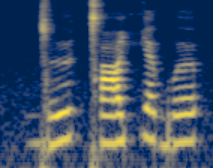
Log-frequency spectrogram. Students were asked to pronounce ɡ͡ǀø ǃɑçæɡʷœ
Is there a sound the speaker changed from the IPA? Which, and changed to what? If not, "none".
ǃ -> ǀ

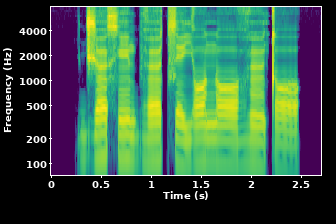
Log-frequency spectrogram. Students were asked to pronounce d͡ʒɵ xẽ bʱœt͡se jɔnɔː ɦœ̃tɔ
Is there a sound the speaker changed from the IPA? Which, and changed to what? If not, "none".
ɵ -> œ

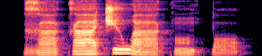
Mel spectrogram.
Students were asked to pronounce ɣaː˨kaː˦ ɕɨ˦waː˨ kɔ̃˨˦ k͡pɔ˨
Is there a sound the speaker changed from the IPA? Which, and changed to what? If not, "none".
ɕ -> t͡ʃ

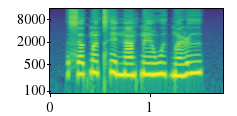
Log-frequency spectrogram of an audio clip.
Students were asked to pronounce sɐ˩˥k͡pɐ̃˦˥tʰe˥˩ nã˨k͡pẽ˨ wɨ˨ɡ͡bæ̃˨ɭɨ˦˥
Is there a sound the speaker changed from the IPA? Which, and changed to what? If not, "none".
æ̃˨ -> ɐ̃˨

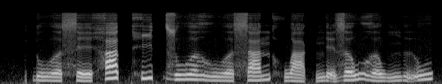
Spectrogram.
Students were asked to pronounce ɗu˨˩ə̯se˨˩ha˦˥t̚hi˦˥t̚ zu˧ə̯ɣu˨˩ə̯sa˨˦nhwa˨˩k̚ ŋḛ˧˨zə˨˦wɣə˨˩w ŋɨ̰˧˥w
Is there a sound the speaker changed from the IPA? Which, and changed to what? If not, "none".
none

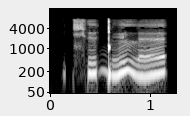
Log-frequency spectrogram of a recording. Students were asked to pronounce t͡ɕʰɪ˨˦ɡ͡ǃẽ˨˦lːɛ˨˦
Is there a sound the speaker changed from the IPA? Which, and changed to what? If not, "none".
none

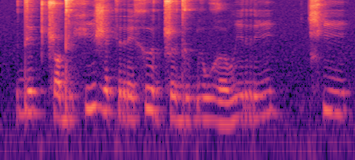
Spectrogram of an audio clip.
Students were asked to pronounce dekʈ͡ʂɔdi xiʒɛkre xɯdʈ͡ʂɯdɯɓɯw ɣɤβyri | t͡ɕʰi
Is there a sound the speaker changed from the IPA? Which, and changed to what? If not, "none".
y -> i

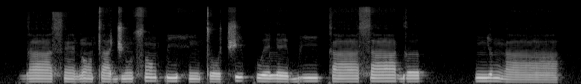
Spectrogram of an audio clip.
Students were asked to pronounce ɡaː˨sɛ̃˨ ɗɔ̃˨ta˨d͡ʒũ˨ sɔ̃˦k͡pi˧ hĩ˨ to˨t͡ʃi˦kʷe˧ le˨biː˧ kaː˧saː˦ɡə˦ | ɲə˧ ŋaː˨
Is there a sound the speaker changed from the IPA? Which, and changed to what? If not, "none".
none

